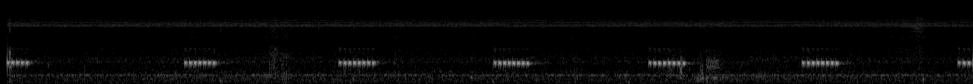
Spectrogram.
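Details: A Red-rumped tinkerbird (Pogoniulus atroflavus) gives pure, hollow, mid-pitched notes, one about every 1.6 seconds in a monotonous series, over a steady high insect hiss, in Semliki National Park, Uganda.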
